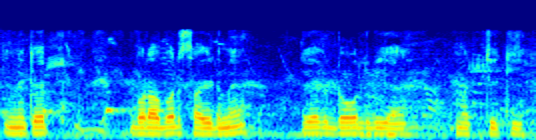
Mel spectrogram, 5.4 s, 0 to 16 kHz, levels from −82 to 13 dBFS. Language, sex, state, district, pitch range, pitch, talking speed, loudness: Hindi, male, Uttar Pradesh, Saharanpur, 110-120 Hz, 115 Hz, 110 wpm, -19 LUFS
